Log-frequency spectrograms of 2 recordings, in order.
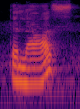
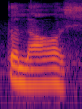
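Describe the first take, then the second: First: Said in the usual way. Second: "तलाश" with a long, held second vowel; drawn-out emphasis. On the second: Shown as a demonstration. Teacher pointing out the correct word, "तलाश" drawn out slowly.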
